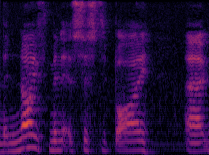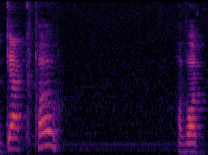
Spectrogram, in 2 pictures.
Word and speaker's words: Gakpo: next J in the ninth minute assisted by gakpo have I pronounced that name right G yes yeah okay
